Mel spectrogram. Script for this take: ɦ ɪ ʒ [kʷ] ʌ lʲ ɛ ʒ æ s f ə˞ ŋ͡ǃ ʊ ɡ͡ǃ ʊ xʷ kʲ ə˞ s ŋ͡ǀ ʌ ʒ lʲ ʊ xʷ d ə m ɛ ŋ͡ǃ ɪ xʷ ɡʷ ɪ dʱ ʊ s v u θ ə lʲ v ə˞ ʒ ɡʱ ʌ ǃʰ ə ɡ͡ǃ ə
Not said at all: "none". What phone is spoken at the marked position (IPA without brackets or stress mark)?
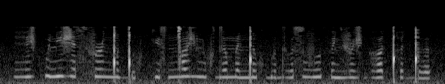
kʷ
